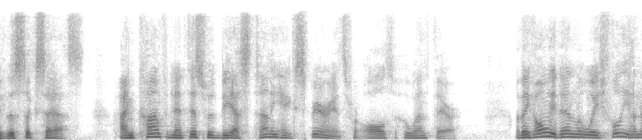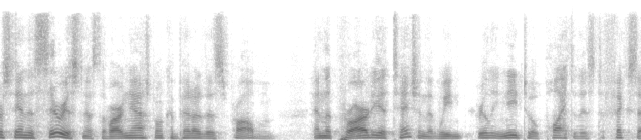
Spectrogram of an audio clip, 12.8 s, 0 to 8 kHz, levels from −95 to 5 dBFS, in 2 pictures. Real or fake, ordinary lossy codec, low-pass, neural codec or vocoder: fake; AAC, 32 kbps; 7.2 kHz; codec, 16 kHz in and 24 kHz out, 0.6 kbps, FocalCodec, streaming, 2048 codes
